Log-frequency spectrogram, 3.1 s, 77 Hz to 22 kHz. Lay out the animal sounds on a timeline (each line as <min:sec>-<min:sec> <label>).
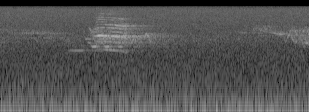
0:00.0-0:03.1 Red-eyed Vireo (Vireo olivaceus)
0:00.7-0:01.4 Wood Thrush (Hylocichla mustelina)
0:00.8-0:01.5 Blue Jay (Cyanocitta cristata)
0:02.3-0:03.1 Black-throated Blue Warbler (Setophaga caerulescens)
